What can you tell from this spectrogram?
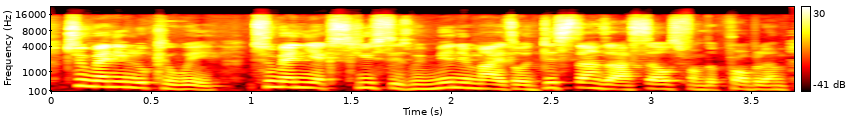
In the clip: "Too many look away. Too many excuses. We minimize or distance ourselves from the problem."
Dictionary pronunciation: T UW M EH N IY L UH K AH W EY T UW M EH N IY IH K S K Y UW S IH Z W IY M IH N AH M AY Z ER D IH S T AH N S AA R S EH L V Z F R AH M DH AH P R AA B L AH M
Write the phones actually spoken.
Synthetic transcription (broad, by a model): T UW M EH N IY L UH K AH W EY T UW M EH N IY IH K S K Y UW S IH Z W IY M IH N AH M AY Z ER D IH S T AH N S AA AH S EH L V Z F R AH M DH AH P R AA B L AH M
